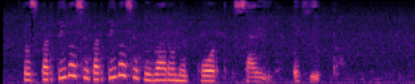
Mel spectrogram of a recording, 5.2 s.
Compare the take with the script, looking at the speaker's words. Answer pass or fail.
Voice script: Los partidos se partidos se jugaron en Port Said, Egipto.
pass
